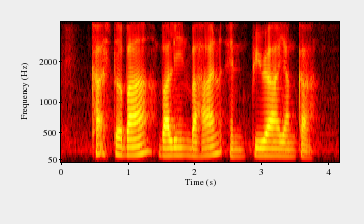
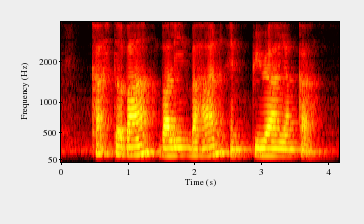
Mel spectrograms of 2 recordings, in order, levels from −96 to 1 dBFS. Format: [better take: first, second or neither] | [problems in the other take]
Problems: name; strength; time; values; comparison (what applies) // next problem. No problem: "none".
first | room echo; dies away in 0.6 s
